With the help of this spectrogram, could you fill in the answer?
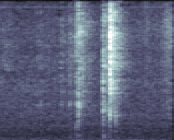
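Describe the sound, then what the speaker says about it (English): Fabric scissors snip through material in a quiet room, two brief, crisp cuts close by and faint against near silence. "a hard time with these scissors cutting anything."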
